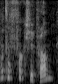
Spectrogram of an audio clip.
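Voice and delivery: mock confrontation. Man confronting a drunk who throws things, mock challenge. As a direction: square up to him in the retelling. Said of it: "I was like".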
